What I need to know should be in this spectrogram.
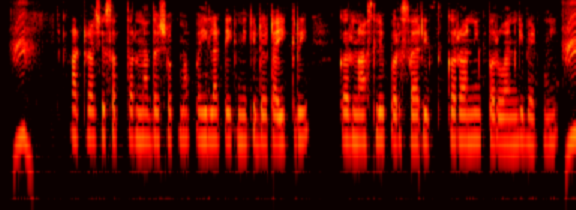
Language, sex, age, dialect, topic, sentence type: Marathi, female, 25-30, Northern Konkan, banking, statement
